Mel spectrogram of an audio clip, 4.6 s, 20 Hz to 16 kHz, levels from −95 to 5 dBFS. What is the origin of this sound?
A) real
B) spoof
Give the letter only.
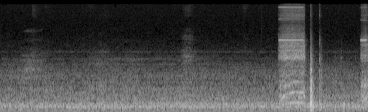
A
